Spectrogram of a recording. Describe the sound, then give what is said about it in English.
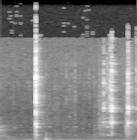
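A few small glassy clinks, fairly quiet, as maraschino cherries drop one at a time into stemless white wine glasses, one cherry in each glass; one clear tap, then two more in quick succession, with no talking. “All right, so we're doing one cherry in each glass.”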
